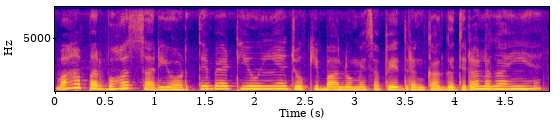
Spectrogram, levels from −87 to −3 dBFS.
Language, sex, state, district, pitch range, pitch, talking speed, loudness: Hindi, female, Uttar Pradesh, Lalitpur, 210-260 Hz, 240 Hz, 220 wpm, -14 LUFS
